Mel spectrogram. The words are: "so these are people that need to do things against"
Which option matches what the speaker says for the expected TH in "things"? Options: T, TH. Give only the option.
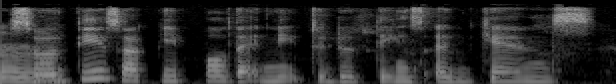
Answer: T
